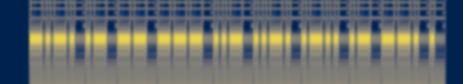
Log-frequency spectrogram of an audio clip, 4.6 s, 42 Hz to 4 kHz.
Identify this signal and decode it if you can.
Morse code, heard as a keyed tone, about 30 wpm, 500 Hz. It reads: CAMOUFLAGE
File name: lesson / web / longwords-25wpm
